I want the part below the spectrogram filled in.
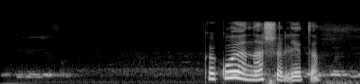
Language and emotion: Russian, neutral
